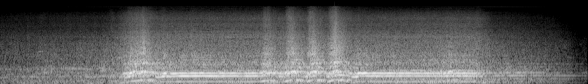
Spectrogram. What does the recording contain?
F1 BR 06 Engine Starts 4
Formula1 Brazil 2006 race. engine starts "MD MZR50" "Mic ECM907"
